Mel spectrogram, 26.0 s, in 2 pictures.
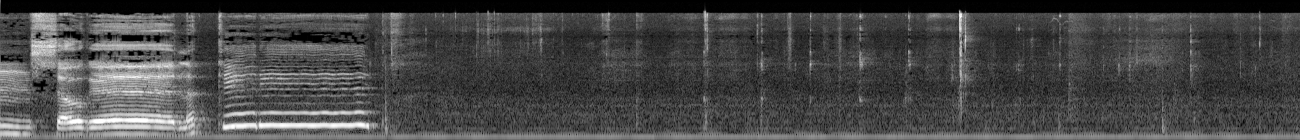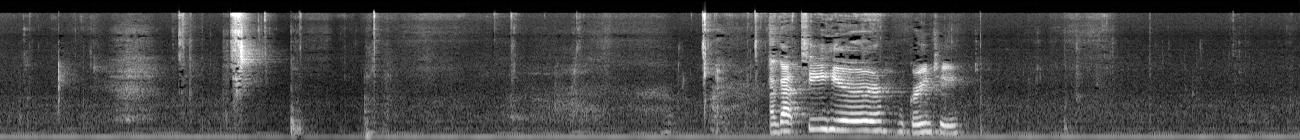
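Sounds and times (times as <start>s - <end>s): steady low hum: 0.0s - 26.0s
chewing and mouth smacking: 4.2s - 14.0s, 14.7s - 17.0s, 19.8s - 20.7s, 22.7s - 26.0s.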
